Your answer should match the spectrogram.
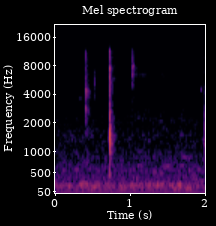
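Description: A few faint computer-mouse clicks over near-silent room tone, the loudest a little before the middle.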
